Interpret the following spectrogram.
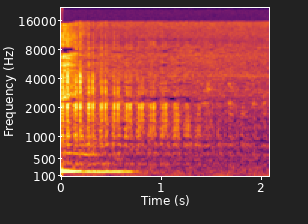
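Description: A woman's voice holding out the last syllable of a phrase for under a second, with a fast, even ticking fading out behind it, then quiet room tone.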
